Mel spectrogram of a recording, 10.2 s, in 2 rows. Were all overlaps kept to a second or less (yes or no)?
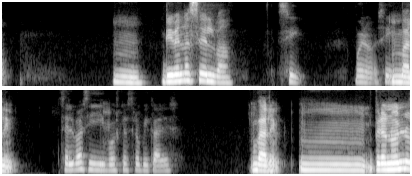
yes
